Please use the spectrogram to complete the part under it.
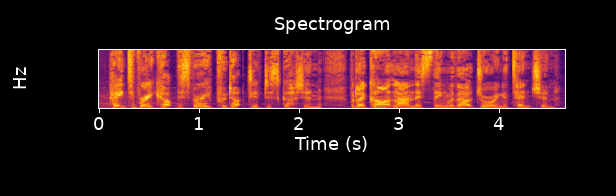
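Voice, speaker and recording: An actress playing a brisk, sardonic female military officer and pilot in a video game, informal and practical, over music. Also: fairly high pitch, fairly bright tone, lightly acted. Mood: exasperated, practical. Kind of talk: video game cutscene acting.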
